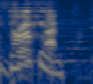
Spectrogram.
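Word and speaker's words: Dokken: By Dawkins, rhymes with rockin', as the label says.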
